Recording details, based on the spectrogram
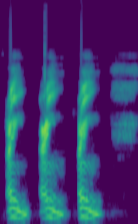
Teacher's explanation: some people, they have like their ayn is hard. It's almost like a hamza.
